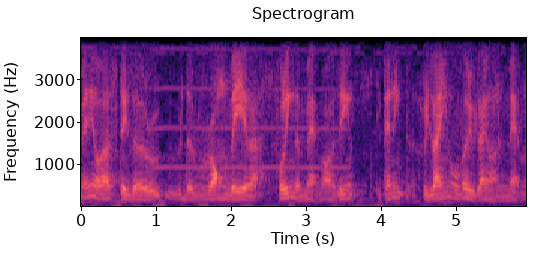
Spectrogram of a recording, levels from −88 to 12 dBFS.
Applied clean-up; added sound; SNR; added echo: none; Trumpet; 19 dB; none.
